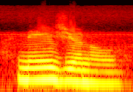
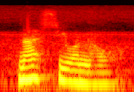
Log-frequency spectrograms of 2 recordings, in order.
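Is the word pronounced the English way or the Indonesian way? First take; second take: English; Indonesian. First: It is pronounced with English sounds and vowels. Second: It is pronounced with Indonesian sounds, as written. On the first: "in English, national is pronounced national, national, with a lot of vowel" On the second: "In Indonesia, how to pronounce is nasional, the way it is written"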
